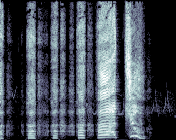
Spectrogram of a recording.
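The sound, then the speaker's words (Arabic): A person with a cold builds up to a sneeze with several short voiced gasps, each one louder, before a final longer burst with a falling pitch. “أوقف التصوير. هل ما يعجبك بابن فرحان أنه كان يعطس؟ إنه خطأ غير مقصود، أنا أعاني من بعض الزكام”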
